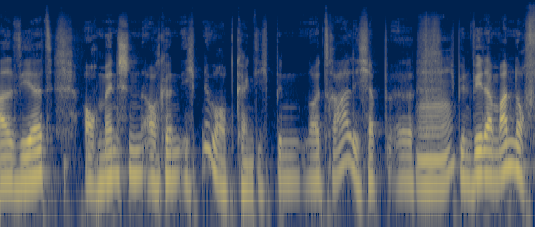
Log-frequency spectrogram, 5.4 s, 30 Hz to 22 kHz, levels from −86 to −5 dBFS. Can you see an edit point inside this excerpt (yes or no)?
yes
